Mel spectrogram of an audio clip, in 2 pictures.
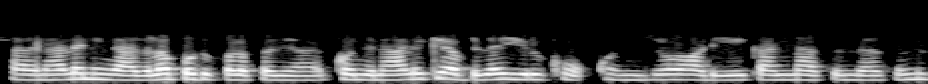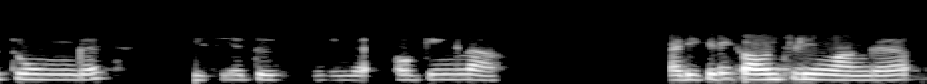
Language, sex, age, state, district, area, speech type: Tamil, female, 18-30, Tamil Nadu, Tiruvallur, urban, conversation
